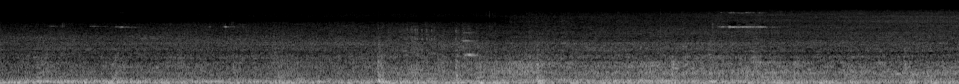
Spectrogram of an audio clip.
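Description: A passenger train hauled by BR Standard Class 5 steam locomotive 73156 rolling past, giving a steady low rumble of wheels on rail. There are a few faint, brief high squeals.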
